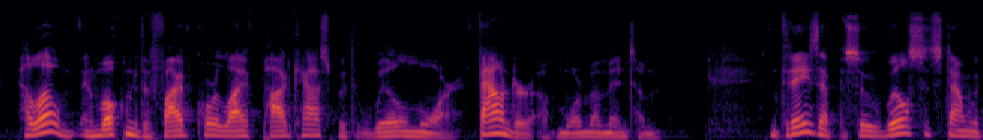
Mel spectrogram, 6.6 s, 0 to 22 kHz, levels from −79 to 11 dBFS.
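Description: A speech recording with no audible technical faults anywhere in the signal.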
